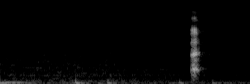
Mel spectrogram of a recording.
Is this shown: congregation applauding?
no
